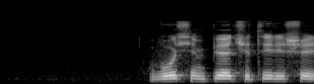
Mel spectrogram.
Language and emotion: Russian, neutral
